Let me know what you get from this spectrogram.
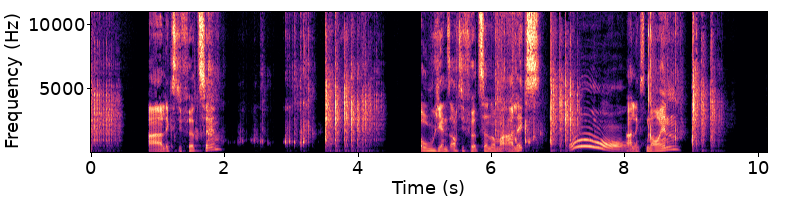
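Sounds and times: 
speech: 0:00.8 - 0:02.0, 0:05.0 - 0:08.9
dice rattling and tumbling during a game: 0:01.5 - 0:04.5, 0:06.0 - 0:07.2, 0:08.4 - 0:09.6.

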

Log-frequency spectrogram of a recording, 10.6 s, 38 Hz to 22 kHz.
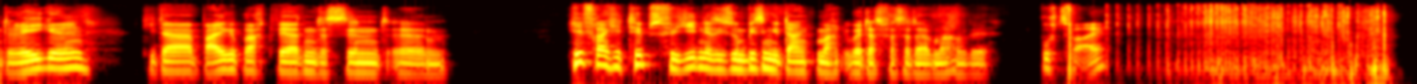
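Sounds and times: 
speech: 0:00.0 - 0:03.4, 0:04.2 - 0:09.1
book pages riffled quickly: 0:08.3 - 0:10.5.

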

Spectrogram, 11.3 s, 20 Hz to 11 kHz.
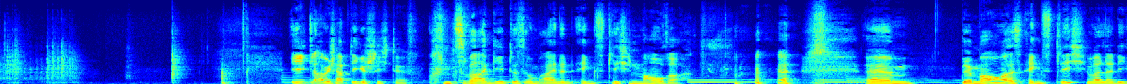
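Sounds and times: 
dice landing and rolling: 0:00.0 - 0:00.9
speech: 0:02.8 - 0:11.2.

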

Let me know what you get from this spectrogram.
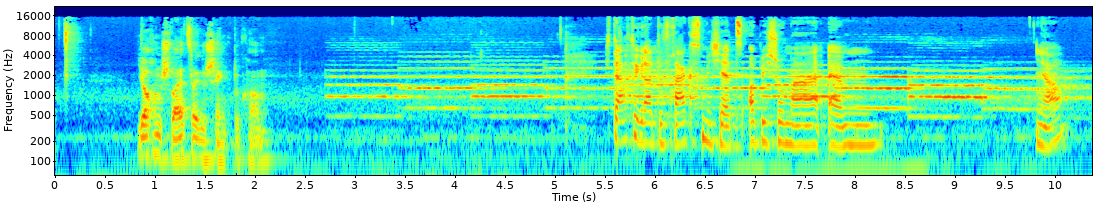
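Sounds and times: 
steady traffic noise: 0:00.0 - 0:10.3
speech: 0:00.8 - 0:02.2, 0:05.6 - 0:08.4, 0:09.8 - 0:10.2
emergency vehicle siren passing: 0:02.7 - 0:10.3.

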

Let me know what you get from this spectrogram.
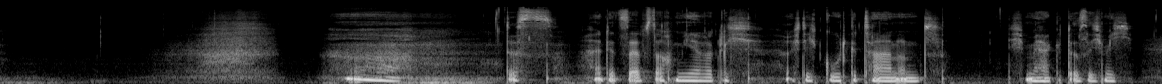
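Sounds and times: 
deep slow breathing exercise: 0:01.5 - 0:05.0
slight voiced sigh at start of exhale: 0:01.8 - 0:05.0
speech: 0:05.1 - 0:05.4, 0:06.0 - 0:09.5, 0:10.1 - 0:11.4.

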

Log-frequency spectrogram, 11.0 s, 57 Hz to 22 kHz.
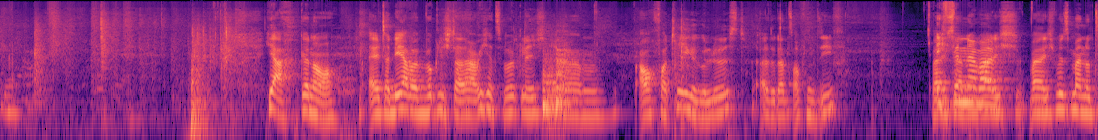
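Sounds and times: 
soft rustling and shuffling: 0:00.0 - 0:10.2
door being shut with a heavy thud: 0:01.8 - 0:02.4
speech: 0:02.7 - 0:08.6, 0:09.3 - 0:10.9.

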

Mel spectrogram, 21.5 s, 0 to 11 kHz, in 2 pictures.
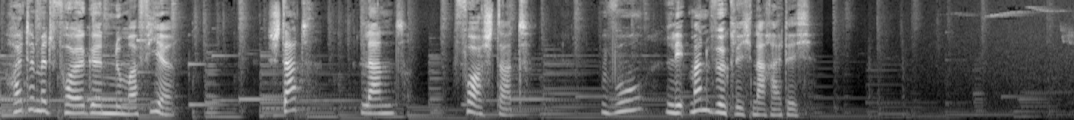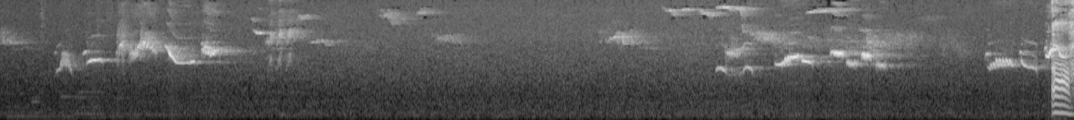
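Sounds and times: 
soft steady outdoor background: 0:00.0 - 0:21.4
speech: 0:00.1 - 0:01.9, 0:02.6 - 0:05.4, 0:06.0 - 0:08.2, 0:21.3 - 0:21.4
several birds chirping and singing: 0:09.6 - 0:14.1, 0:17.0 - 0:21.4.

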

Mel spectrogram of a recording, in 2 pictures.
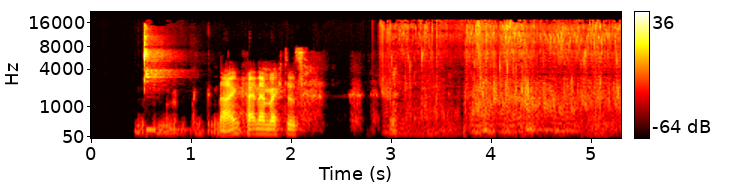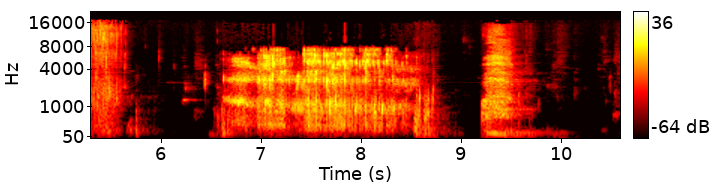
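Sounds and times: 
speech: 0:00.4 - 0:04.2
loud slurping of tea: 0:02.9 - 0:05.8, 0:06.6 - 0:08.8.

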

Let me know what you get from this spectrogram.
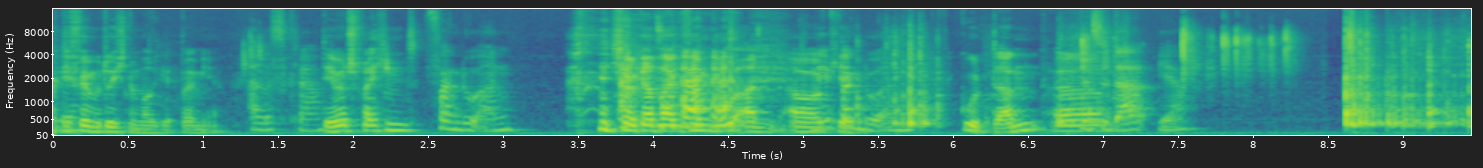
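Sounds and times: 
speech: 0:00.0 - 0:07.8
laughter: 0:03.4 - 0:05.0
dice shaken with a soft rattle: 0:05.5 - 0:06.0, 0:06.7 - 0:09.4
dice tumbling out in rapid clicks and clatters: 0:06.7 - 0:09.4.

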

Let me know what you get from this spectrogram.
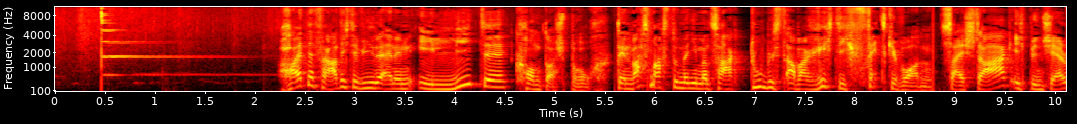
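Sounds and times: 
two glasses of Riesling wine clinking in a toast: 0:00.4 - 0:02.3
speech: 0:02.2 - 0:10.1.

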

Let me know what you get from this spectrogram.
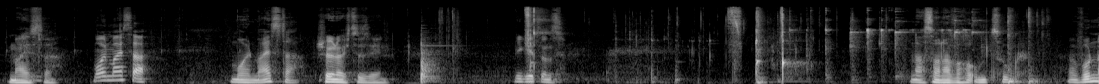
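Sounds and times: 
speech: 0:00.1 - 0:01.6, 0:02.3 - 0:04.0, 0:05.2 - 0:05.7, 0:09.1 - 0:10.9
glasses clinking together in a toast: 0:04.2 - 0:04.6, 0:07.6 - 0:10.5
light clatters and knocks of glass and tableware: 0:04.2 - 0:04.6, 0:06.4 - 0:10.5.

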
